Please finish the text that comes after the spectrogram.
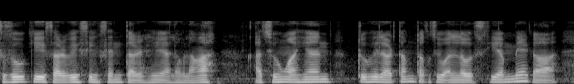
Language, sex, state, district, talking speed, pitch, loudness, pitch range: Mizo, male, Mizoram, Aizawl, 220 wpm, 110 Hz, -20 LUFS, 100-120 Hz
